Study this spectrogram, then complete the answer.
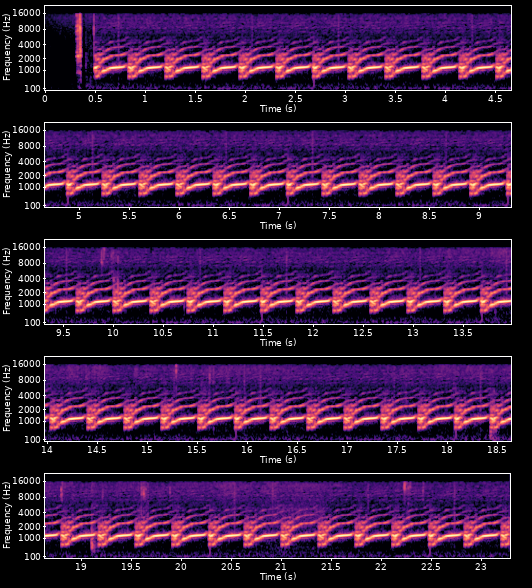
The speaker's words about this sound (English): really this whole video deserves a woo-woo alarm. So in that spirit,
